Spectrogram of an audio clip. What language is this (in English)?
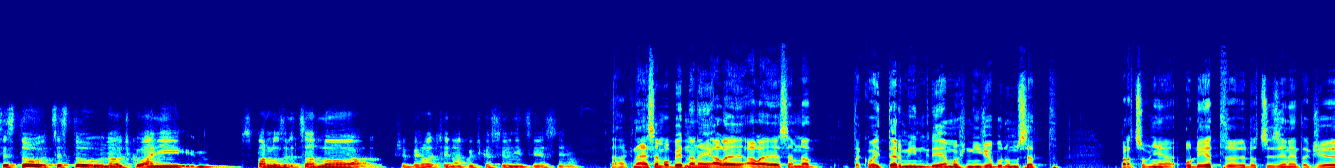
Czech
